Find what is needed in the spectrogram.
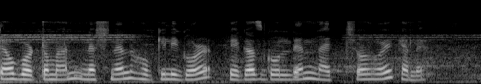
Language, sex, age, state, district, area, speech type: Assamese, female, 18-30, Assam, Golaghat, urban, read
